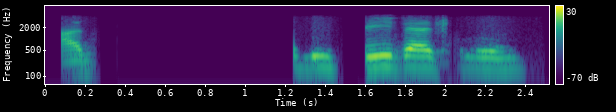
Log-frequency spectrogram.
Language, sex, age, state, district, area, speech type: Bengali, male, 18-30, West Bengal, Uttar Dinajpur, rural, conversation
